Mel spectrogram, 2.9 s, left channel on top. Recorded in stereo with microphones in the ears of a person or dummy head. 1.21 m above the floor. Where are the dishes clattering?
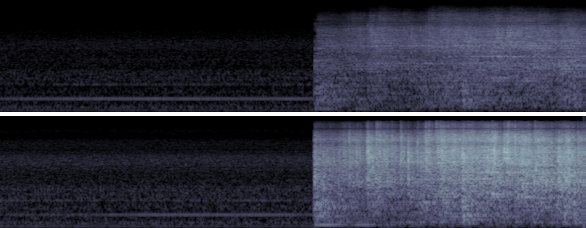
60° right (ahead or behind), 0.5 m.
